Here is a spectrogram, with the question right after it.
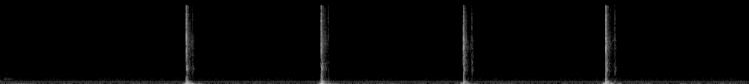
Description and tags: tapping keys on a computer keyboard
MTC500-M002-s14, enter, key, keyboard, typing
